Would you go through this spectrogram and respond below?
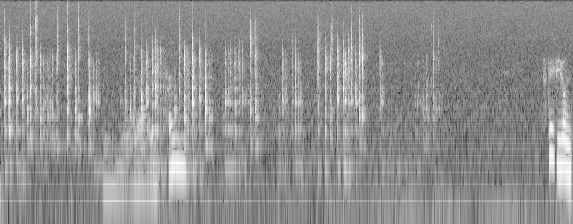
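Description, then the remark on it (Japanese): A roulette wheel spin sound effect, turned up louder and spun to pick the next three game stages: a fast run of sharp, dry clicks that comes in uneven bursts and then slows, with a few short voiced sounds mixed in. “さっきちょっとルーレットの音がちっちゃかったのでルーレットの音を上げました。”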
